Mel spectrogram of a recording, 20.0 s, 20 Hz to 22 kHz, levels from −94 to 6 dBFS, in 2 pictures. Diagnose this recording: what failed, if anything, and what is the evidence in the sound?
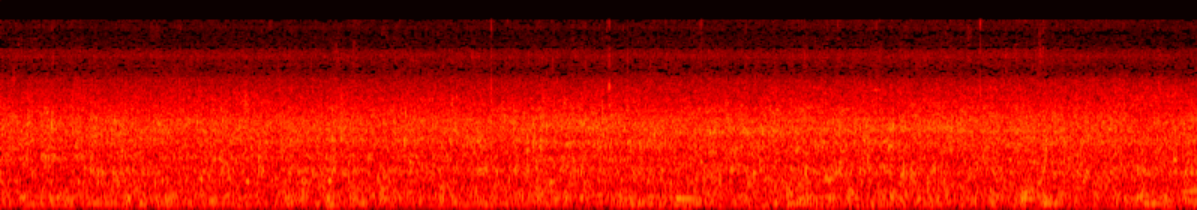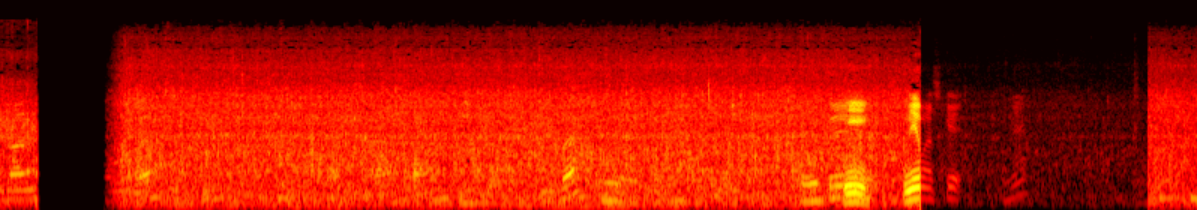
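Near the end, from 17.64 to 19.54 s, the sound collapses by about 26 dB, leaving only a faint residue of what was there before. The pattern points to one channel inverted, most likely from a polarity swap in the analogue wiring ahead of a mono sum. Whatever is common to left and right cancels when the reversed channel is added, so centred content vanishes and only the inter-channel difference survives.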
